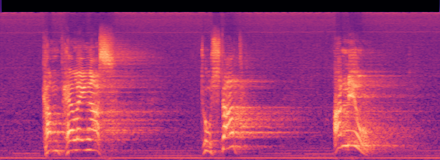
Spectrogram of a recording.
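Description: An elderly man declaims loudly in short bursts, with an echo in a large hall.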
